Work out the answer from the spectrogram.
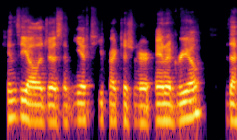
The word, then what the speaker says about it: Grillo: And so today I'm very, very excited because we have Freedom From Self-Sabotage Coach, Kinesiologist, and EFT Practitioner Anna Grillo.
